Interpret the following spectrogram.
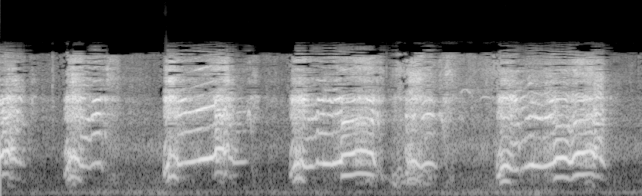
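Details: A Staffordshire Bull Terrier dangling from a tree, worked up and gripping on, gives strained, nasal whines that bend up and down in pitch, five drawn-out bursts over nearly five seconds.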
